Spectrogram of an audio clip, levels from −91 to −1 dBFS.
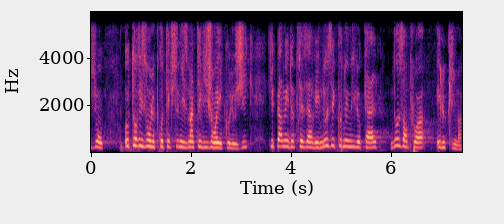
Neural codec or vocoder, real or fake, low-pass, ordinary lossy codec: codec, 24 kHz, 6 kbps, HILCodec; fake; 5.4 kHz; none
